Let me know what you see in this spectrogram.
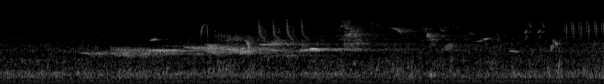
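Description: Birds chirping and singing: a mix of short whistles, sweeping calls and a fast trill over faint background noise. The calls begin about a second in.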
